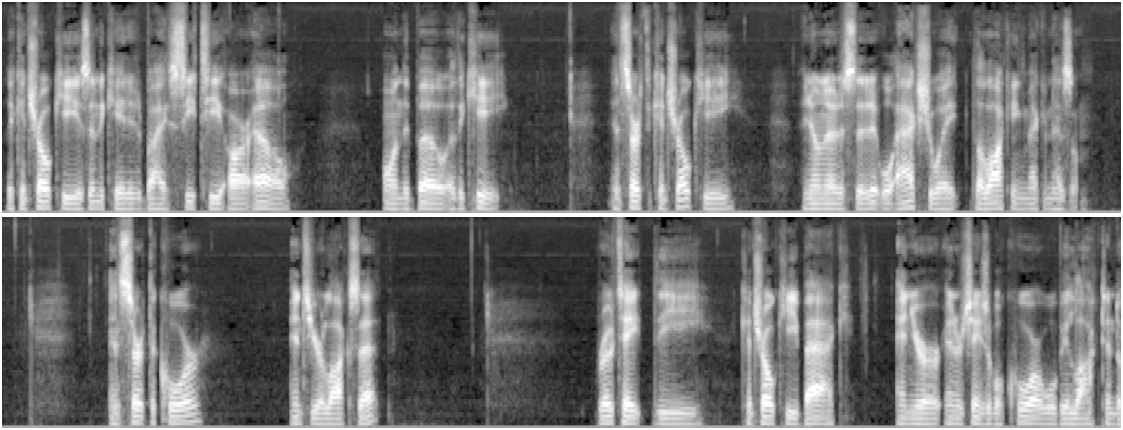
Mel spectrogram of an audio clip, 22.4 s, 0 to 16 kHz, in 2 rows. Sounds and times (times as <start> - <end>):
Speech: 0.0 - 2.9, 3.8 - 5.1, 6.1 - 7.4, 8.0 - 10.9, 12.2 - 13.3, 14.1 - 15.1, 17.2 - 22.3.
